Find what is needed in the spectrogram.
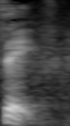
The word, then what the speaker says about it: SAFe: It's called SAFE, or pronounced as SAFE, S-A-F, small e.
